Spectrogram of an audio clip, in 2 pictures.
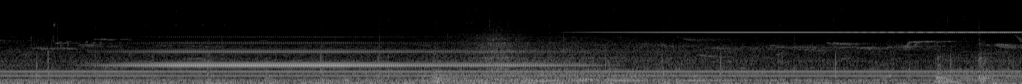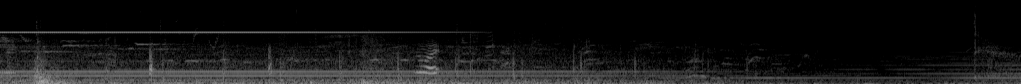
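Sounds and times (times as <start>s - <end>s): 
brief electrical whine: 0.0s - 14.8s
electrical hum from street power boxes: 0.0s - 20.4s
outdoor street ambience: 0.0s - 20.4s.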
